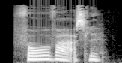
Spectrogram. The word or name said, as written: FORVARSLET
